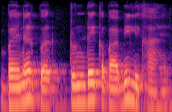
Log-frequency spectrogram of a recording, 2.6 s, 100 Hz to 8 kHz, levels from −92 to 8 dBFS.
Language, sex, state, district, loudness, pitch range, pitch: Hindi, male, Uttar Pradesh, Lucknow, -16 LUFS, 120-155 Hz, 130 Hz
